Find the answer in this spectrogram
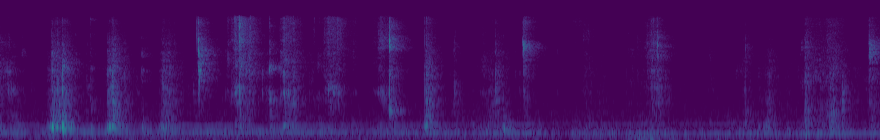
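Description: Crunching and chewing of crisp deep-fried sun-dried fish close to the microphone: a run of irregular crisp crunches that thin out after about six seconds. A faint steady hum lies underneath.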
